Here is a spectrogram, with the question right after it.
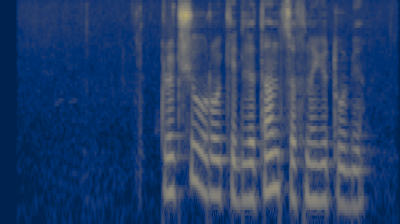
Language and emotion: Russian, neutral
